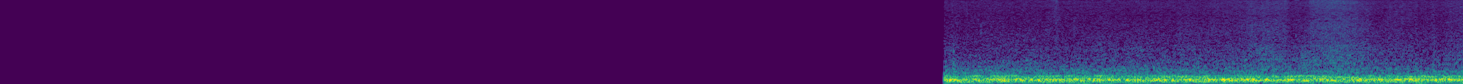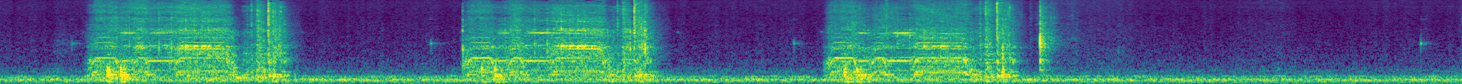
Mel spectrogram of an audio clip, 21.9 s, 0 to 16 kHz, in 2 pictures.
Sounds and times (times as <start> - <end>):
Printer: 11.6 - 13.2, 14.4 - 16.0, 17.1 - 18.8.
